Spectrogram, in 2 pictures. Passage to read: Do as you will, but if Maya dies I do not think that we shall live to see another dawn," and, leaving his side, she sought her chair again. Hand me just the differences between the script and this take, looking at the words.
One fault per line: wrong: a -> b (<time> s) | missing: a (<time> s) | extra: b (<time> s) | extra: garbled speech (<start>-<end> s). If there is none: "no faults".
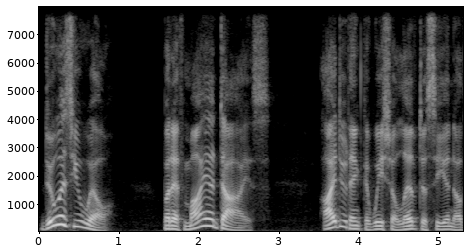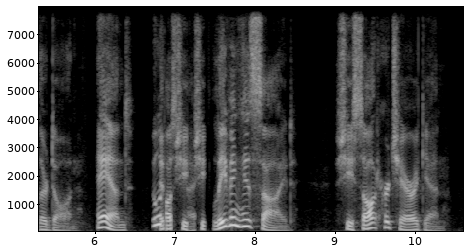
missing: not (3.9 s)
extra: garbled speech (6.7-7.4 s)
